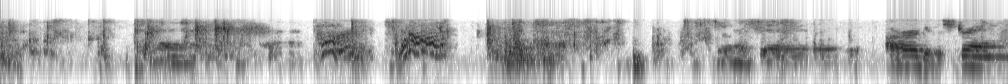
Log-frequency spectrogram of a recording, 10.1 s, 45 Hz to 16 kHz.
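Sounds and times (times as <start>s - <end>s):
person making wordless vocal sounds: 1.3s - 4.5s.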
